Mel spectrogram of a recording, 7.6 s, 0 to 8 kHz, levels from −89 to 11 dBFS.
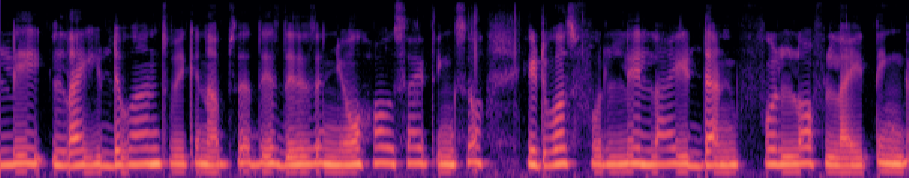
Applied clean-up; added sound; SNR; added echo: none; none; none; none.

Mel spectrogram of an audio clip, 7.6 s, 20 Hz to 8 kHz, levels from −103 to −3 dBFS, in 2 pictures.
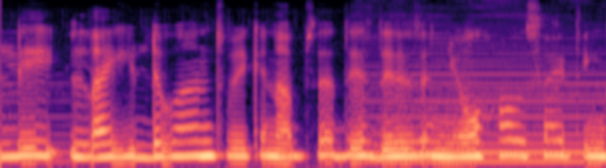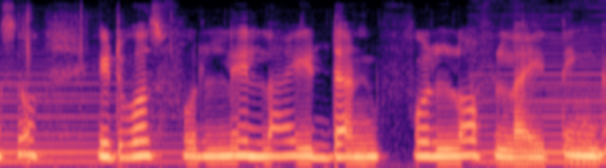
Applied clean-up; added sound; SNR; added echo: none; Bowed string instrument; 17 dB; none.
